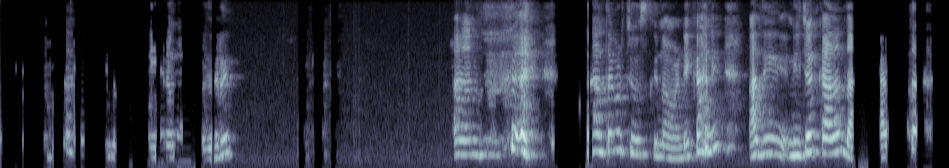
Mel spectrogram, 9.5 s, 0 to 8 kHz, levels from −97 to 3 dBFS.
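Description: From the start to 2.19 s, the speech is suppressed in double talk. It dips hard, by around 40 dB at its deepest. The likely cause is an echo canceller that turned everything down while both sides spoke.

Inside that stretch, at 0.45 to 0.52 s, the other side's voice leaks through as a very faint scrap. It comes back at 3.05 to 3.29 s, somewhat louder, and again at 5.5 to 5.56 s, louder still. Likely, loudspeaker echo was not fully removed from the microphone.

From 5.55 to 5.96 s, the talker is suppressed again. It sinks deeply. The same happens from 8.52 s to the end, with the speech again dipping by around 40 dB.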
